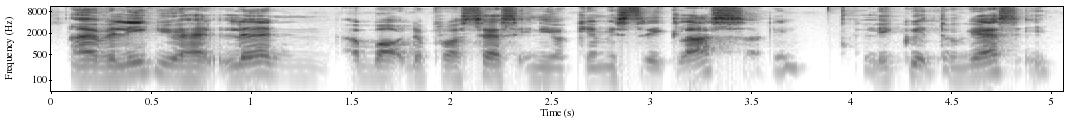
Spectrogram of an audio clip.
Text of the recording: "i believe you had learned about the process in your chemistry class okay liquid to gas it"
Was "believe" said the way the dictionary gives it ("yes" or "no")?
no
